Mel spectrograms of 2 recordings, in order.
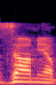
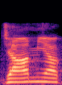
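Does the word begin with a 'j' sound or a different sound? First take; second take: different sound; 'j' sound. First: The word begins with a sound other than 'j'. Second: The word begins with the 'j' (jeem) sound. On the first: The speaker calls it wrong. "वो गलती करते हैं" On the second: The speaker calls it right. "जामिया इसी जीम से लिखा जाता है"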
